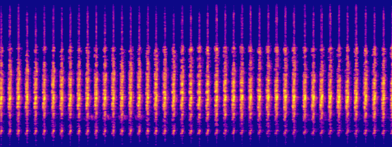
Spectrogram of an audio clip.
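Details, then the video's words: Ngerol song of a belalang kecek katydid, clear and rough in character: a shrill, evenly spaced pulse train, slightly slower at just over two pulses per second, steady across the whole stretch. "belalang kecek ngerol!!! suara jernih kasar"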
